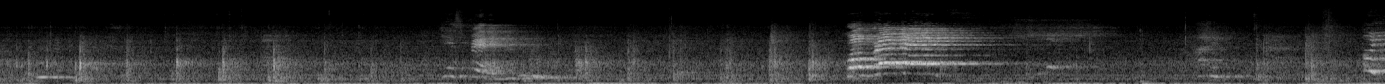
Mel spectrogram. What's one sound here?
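A woman speaks theatrically in a large hall.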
